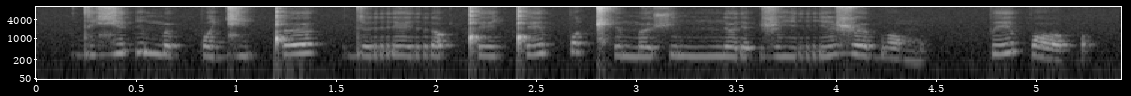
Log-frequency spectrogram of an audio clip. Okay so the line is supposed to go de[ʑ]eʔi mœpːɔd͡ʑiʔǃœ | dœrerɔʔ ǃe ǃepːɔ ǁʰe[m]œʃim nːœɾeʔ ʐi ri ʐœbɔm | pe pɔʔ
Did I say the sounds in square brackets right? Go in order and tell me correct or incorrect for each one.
correct, correct

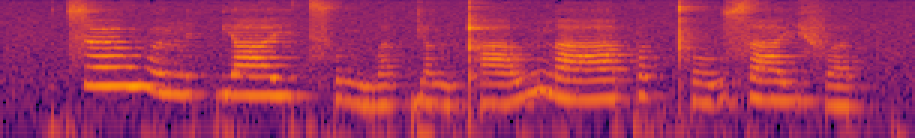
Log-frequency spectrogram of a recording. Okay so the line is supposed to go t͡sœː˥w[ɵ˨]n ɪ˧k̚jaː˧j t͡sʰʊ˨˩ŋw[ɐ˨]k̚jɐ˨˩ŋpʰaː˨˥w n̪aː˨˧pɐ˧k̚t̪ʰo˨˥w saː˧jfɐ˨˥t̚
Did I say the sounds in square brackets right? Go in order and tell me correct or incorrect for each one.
incorrect, correct

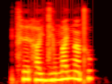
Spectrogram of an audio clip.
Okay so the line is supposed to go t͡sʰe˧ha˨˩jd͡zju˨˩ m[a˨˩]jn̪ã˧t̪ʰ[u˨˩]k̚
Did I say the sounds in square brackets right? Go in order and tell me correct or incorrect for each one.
incorrect, incorrect

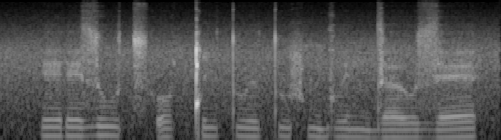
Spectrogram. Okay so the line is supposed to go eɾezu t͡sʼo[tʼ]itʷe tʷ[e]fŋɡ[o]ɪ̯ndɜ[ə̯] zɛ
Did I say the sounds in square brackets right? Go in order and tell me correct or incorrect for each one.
incorrect, incorrect, incorrect, incorrect

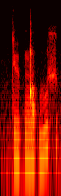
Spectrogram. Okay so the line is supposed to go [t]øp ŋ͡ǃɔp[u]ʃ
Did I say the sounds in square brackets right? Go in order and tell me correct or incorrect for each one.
correct, correct

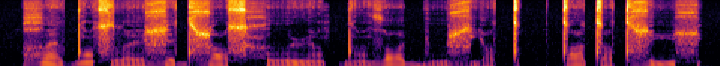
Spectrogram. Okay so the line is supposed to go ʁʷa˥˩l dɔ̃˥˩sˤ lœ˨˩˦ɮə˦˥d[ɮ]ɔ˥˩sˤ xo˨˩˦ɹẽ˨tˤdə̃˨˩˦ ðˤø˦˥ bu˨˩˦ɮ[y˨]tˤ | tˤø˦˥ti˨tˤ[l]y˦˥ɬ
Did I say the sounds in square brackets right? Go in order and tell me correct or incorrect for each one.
correct, incorrect, incorrect

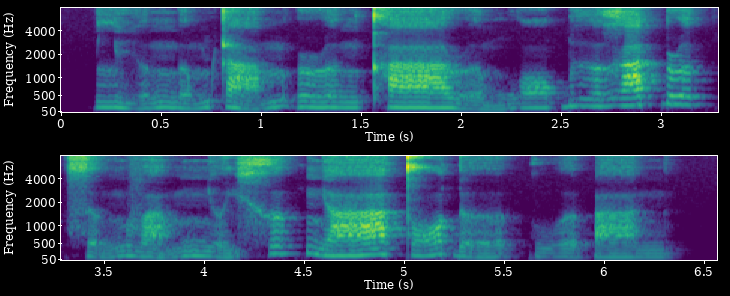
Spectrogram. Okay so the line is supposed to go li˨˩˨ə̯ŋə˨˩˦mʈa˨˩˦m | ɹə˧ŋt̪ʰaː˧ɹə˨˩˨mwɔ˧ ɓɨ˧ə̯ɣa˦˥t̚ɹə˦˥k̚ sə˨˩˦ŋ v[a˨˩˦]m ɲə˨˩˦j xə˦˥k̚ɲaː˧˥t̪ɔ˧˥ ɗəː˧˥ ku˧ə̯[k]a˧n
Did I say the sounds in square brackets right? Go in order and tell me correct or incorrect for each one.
correct, incorrect

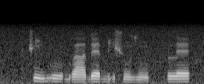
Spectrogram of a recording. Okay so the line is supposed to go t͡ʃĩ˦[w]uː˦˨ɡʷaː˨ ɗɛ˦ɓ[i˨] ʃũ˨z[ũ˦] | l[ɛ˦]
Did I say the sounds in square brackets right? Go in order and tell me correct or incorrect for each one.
incorrect, correct, incorrect, correct

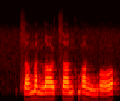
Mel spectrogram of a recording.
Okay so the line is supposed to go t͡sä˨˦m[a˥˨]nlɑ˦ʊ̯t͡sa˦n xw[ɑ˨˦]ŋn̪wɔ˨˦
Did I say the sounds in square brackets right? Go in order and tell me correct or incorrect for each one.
incorrect, incorrect

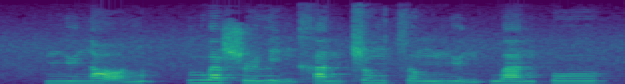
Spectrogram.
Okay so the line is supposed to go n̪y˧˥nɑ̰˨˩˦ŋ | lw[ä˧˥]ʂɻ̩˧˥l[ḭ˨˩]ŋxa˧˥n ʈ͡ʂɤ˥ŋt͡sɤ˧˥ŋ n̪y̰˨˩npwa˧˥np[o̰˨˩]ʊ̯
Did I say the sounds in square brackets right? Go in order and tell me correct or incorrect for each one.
incorrect, correct, incorrect

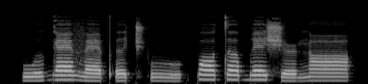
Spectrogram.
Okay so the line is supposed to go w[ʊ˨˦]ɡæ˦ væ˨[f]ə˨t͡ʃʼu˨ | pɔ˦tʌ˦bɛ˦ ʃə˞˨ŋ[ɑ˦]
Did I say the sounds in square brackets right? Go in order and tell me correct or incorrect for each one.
correct, incorrect, correct

